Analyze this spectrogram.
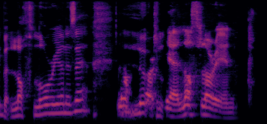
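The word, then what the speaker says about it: Lothlórien: moved up and i don't know if i pronounced this correctly but lothlorien is it yeah lost lorien yeah lothlorien and that looked like a really special kind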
